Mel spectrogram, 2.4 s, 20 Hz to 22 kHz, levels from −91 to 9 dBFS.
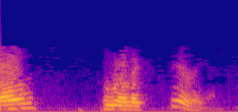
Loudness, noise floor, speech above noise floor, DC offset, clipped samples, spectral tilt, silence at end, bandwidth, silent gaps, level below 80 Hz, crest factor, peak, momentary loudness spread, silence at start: -16 LUFS; -45 dBFS; 31 dB; 1%; under 0.1%; -12.5 dB/octave; 0.35 s; 4.1 kHz; none; -48 dBFS; 14 dB; 0 dBFS; 14 LU; 0 s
